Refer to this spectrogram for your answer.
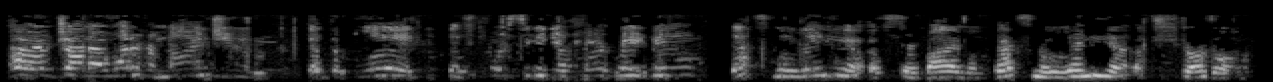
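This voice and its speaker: A woman's voice: sits high, normal speed, few pauses. A woman giving an impassioned, rhythmic protest speech at an outdoor rally. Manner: rhythmic, rousing oratory. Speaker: rally speaker. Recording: muffled outdoor recording with street noise.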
